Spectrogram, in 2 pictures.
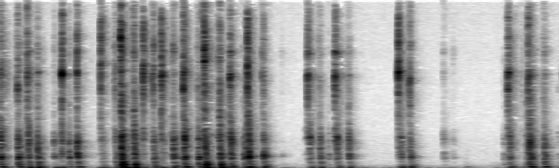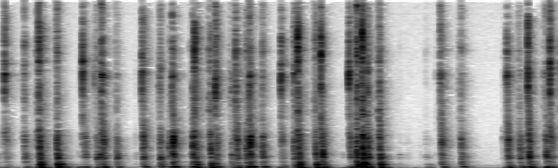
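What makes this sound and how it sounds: Fingertips type slowly on the keycaps of a full-size pink plastic AUKEY mechanical keyboard with RGB backlight, clicky blue switches and a hollow case. Bursts of sharp, bright clicks with a hollow low clack under them come in short runs, broken by brief pauses.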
